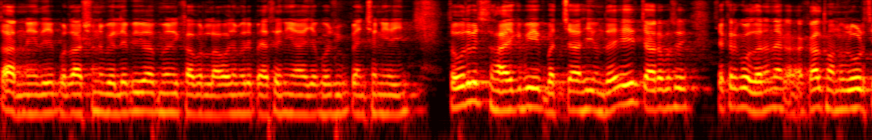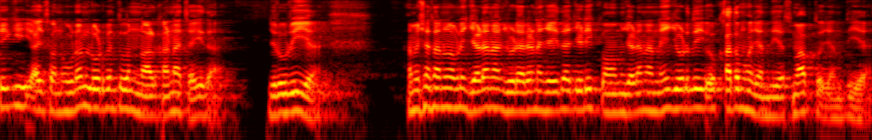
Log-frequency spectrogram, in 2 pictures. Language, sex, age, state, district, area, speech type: Punjabi, male, 45-60, Punjab, Shaheed Bhagat Singh Nagar, urban, spontaneous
